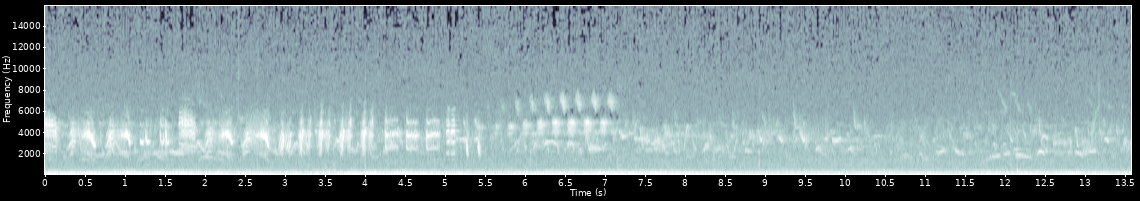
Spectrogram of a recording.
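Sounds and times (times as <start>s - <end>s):
birds chirping and calling: 0.0s - 13.5s.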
